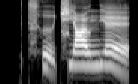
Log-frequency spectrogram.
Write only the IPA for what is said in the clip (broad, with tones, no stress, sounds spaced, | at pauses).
t͡sʰ ɹ̩˨˩ t͡ɕ j ɑ˥ ʊ̯ n̪ j ɛ˥˩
